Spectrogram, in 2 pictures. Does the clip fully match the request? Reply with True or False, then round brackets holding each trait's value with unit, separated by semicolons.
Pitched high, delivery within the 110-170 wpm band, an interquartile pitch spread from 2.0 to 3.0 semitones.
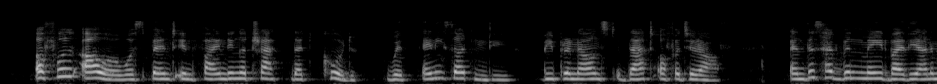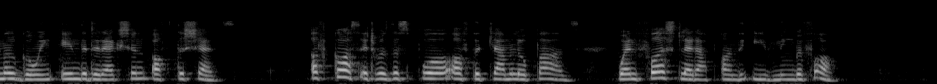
True (250 Hz; 165 wpm; 2.7 semitones)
